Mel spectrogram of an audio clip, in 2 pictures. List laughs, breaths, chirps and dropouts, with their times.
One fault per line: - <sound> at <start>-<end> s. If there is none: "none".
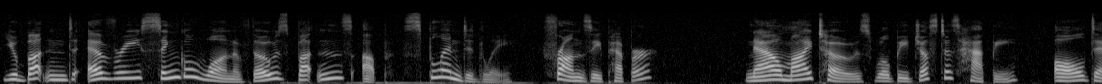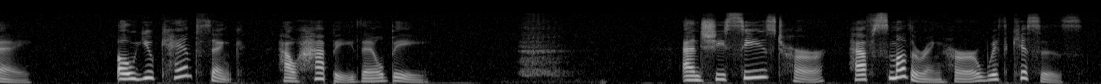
- sigh at 16.0-17.1 s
